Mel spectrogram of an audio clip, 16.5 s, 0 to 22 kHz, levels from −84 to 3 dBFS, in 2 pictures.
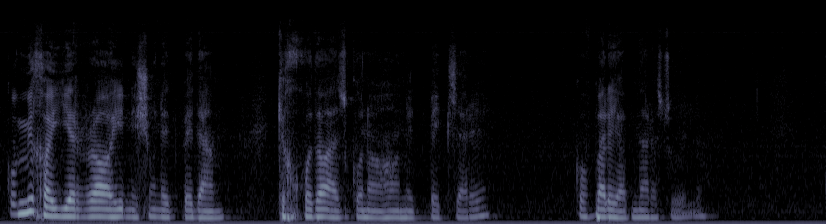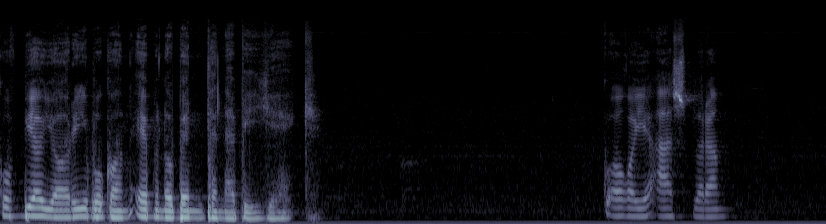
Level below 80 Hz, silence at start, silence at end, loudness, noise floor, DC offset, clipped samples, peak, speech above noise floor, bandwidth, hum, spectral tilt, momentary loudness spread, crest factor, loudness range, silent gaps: -72 dBFS; 0.1 s; 1 s; -37 LUFS; -67 dBFS; under 0.1%; under 0.1%; -14 dBFS; 31 dB; 15.5 kHz; none; -6 dB/octave; 19 LU; 24 dB; 15 LU; none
